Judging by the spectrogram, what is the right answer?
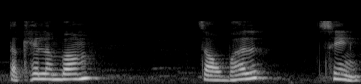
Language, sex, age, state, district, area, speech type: Manipuri, female, 45-60, Manipur, Imphal West, urban, spontaneous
